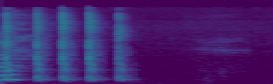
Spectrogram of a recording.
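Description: Knuckles knocking on an empty wooden shelf board: five quick knocks in under a second.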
